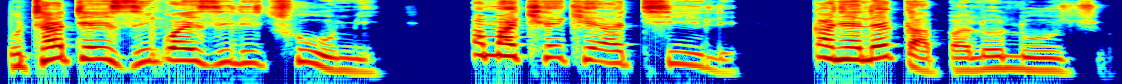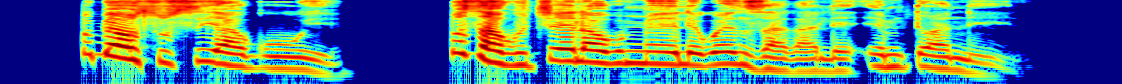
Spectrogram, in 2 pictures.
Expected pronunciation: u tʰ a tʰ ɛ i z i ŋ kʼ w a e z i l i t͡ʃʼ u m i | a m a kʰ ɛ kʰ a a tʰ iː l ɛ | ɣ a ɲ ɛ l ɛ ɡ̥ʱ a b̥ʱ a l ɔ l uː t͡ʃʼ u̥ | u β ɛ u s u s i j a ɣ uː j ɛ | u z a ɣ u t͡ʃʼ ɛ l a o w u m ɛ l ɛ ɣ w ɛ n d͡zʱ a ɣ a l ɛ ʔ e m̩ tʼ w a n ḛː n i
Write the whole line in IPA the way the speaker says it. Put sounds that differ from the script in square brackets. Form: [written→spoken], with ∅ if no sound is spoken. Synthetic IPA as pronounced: u tʰ a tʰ ɛ i z i ŋ kʼ w a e z i l i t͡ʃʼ u m i | a m a kʰ ɛ kʰ [a→ɛ] a tʰ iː l ɛ | ɣ a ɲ ɛ l ɛ ɡ̥ʱ a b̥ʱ a l [ɔ→o] l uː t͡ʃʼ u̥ | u β ɛ u s u s i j a ɣ uː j ɛ | u z a ɣ u t͡ʃʼ ɛ l a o [w→ɣ] u m ɛ l ɛ ɣ w ɛ n d͡zʱ a ɣ a l ɛ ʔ e m̩ tʼ w a n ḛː n i

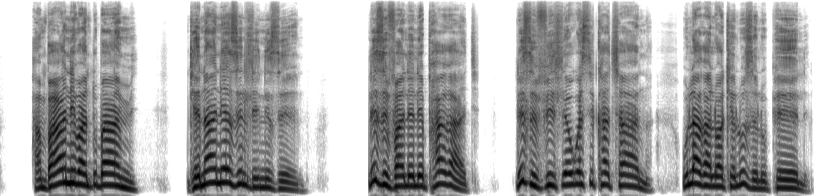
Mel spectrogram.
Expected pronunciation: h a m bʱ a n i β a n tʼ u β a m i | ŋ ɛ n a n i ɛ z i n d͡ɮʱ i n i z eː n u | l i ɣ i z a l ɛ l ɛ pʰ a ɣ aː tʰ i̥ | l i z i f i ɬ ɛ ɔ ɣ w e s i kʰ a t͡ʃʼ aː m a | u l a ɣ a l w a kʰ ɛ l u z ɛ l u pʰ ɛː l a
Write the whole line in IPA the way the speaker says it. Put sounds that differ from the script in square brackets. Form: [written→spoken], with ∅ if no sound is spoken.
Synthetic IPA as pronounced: h a m bʱ a n i β a n tʼ u β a m i | ŋ ɛ n a n i [ɛ→e] z i n d͡ɮʱ i n i z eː n u | l i [ɣ→z] i [z→v] a l ɛ l ɛ pʰ a ɣ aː tʰ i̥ | l i z i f i ɬ ɛ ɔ ɣ w e s i kʰ a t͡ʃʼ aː [m→n] a | u l a ɣ a l w a kʰ ɛ l u z ɛ l u pʰ ɛː l [a→ɛ]

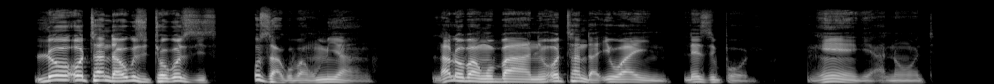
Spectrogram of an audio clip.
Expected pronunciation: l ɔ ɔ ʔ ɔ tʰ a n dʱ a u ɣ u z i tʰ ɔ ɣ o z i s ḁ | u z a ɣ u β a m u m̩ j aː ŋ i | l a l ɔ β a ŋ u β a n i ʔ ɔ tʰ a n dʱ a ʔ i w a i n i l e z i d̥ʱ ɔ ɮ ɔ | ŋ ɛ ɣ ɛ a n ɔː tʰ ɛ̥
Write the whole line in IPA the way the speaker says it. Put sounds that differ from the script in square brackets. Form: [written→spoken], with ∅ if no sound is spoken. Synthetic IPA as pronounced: l ɔ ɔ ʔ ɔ tʰ a n dʱ a u ɣ u z i tʰ ɔ ɣ o z i s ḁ | u z a ɣ u β a [m→ŋ] u m̩ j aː ŋ [i→a] | l a l ɔ β a ŋ u β a n i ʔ ɔ tʰ a n dʱ a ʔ i w a i n i l e z i [d̥ʱ→b̥ʱ] ɔ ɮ ɔ | ŋ ɛ ɣ ɛ a n ɔː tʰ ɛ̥

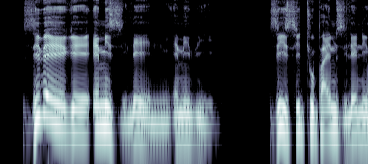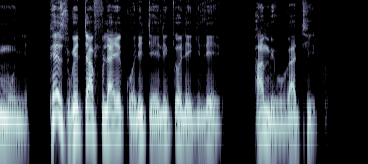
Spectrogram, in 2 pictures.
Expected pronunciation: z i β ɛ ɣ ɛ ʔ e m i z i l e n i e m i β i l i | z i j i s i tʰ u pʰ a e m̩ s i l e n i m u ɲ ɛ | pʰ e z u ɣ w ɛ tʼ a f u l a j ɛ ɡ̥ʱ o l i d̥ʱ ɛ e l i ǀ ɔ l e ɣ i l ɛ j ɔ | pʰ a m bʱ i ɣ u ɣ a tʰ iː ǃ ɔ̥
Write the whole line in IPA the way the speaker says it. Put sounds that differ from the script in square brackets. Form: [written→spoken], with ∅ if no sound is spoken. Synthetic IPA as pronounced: z i β ɛ ɣ ɛ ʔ e m i z i l e n i e m i β i l i | z i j i s i tʰ u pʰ a e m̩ [s→z] i l e n i m u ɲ ɛ | pʰ e z u ɣ w ɛ tʼ a f u l a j ɛ ɡ̥ʱ o l i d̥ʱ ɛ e l i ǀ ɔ l e ɣ i l ɛ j ɔ | pʰ a m bʱ i ɣ u ɣ a tʰ iː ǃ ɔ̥

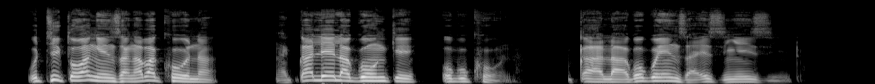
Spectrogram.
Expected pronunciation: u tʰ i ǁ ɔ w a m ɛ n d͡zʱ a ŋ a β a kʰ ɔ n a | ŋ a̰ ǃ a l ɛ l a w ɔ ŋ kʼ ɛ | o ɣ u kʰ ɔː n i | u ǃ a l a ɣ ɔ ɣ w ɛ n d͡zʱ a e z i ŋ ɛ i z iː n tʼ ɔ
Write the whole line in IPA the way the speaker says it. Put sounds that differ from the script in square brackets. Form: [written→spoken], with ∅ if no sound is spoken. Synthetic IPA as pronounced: u tʰ i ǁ ɔ w a [m→ŋ] ɛ n d͡zʱ a ŋ a β a kʰ ɔ n a | ŋ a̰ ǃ a l ɛ l a [w→ɣ] ɔ ŋ kʼ ɛ | o ɣ u kʰ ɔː n [i→a] | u ǃ a l a ɣ ɔ ɣ w ɛ n d͡zʱ a e z i [ŋ→ɲ] ɛ i z iː n tʼ ɔ

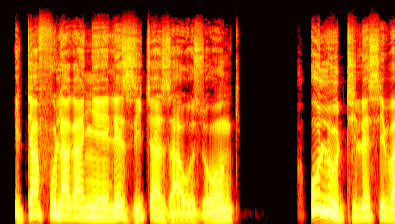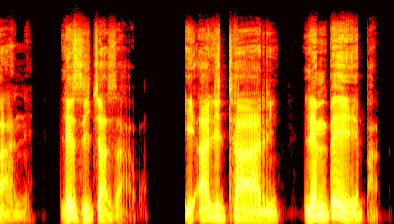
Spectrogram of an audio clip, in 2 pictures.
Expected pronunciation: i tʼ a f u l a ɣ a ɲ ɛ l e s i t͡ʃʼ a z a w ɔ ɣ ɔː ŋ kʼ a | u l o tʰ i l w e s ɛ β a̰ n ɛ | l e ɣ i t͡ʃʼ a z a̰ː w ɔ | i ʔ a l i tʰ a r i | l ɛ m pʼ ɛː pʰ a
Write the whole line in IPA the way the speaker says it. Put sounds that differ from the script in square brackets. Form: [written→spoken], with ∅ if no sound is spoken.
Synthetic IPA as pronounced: i tʼ a f u l a ɣ a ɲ ɛ l e [s→z] i t͡ʃʼ a z a w ɔ [ɣ→z] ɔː ŋ kʼ [a→ɛ] | u l [o→u] tʰ i l w e s [ɛ→i] β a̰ n ɛ | l e [ɣ→z] i t͡ʃʼ a z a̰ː w ɔ | i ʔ a l i tʰ a r i | l ɛ m pʼ ɛː pʰ a

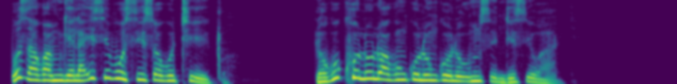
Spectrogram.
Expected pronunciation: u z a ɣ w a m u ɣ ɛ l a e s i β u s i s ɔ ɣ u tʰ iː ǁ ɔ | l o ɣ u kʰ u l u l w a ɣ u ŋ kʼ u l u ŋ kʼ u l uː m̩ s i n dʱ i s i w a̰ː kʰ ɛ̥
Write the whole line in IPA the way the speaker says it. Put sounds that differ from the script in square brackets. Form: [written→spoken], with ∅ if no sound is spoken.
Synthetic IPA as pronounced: u z a ɣ w a m u ɣ ɛ l a [e→i] s i β u s i s ɔ ɣ u tʰ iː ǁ ɔ | l o ɣ u kʰ u l u l w a ɣ u ŋ kʼ u l u ŋ kʼ u l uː m̩ s i n dʱ i s i w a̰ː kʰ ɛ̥

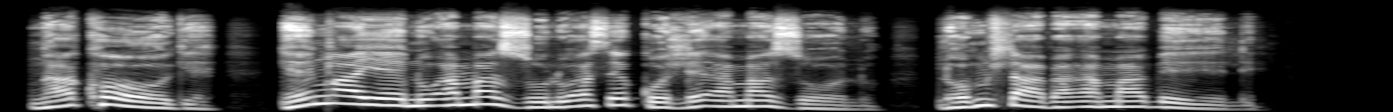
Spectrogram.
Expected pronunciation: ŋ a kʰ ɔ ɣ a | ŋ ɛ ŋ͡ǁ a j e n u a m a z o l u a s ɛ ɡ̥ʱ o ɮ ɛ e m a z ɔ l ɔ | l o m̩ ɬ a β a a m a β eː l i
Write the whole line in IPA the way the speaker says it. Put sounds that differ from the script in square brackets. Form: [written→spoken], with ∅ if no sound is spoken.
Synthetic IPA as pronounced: ŋ a kʰ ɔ ɣ [a→ɛ] | ŋ ɛ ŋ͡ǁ a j e n u a m a z [o→u] l u a s ɛ ɡ̥ʱ [o→ɔ] ɮ ɛ [e→a] m a z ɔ l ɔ | l o m̩ ɬ a β a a m a β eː l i

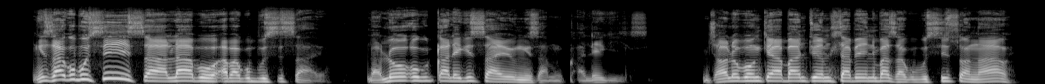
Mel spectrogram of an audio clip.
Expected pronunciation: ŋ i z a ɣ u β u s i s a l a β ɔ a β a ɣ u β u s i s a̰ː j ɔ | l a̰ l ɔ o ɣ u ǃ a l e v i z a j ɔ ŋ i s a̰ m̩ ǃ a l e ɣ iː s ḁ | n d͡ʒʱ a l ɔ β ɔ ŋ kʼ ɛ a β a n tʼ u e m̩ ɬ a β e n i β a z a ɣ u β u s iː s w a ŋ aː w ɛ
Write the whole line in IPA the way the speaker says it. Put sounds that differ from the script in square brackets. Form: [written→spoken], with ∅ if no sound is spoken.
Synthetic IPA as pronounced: ŋ i z a ɣ u β u s i s a l a β ɔ a β a ɣ u β u s i s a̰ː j ɔ | l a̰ l ɔ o ɣ u ǃ a l e [v→ɣ] i [z→s] a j ɔ ŋ i [s→z] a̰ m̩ ǃ a l e ɣ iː s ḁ | n d͡ʒʱ a l ɔ β ɔ ŋ kʼ ɛ a β a n tʼ u e m̩ ɬ a β e n i β a z a ɣ u β u s [iː→i] s w a ŋ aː w ɛ

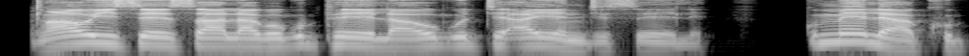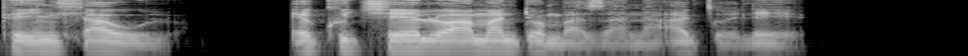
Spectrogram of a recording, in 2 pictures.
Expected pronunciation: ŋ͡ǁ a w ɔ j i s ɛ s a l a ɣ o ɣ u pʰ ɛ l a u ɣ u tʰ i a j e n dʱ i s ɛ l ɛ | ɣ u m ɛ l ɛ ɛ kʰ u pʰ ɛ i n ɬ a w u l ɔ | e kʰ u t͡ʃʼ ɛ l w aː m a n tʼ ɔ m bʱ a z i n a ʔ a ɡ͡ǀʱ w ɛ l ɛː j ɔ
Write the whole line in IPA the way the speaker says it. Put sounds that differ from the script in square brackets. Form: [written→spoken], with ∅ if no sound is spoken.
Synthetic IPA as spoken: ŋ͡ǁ a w [ɔ→u] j i s ɛ s a l a ɣ o ɣ u pʰ ɛ l a u ɣ u tʰ i a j e n dʱ i s ɛ l ɛ | ɣ u m ɛ l ɛ [ɛ→a] kʰ u pʰ ɛ i n ɬ a w u l ɔ | e kʰ u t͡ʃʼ ɛ l w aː m a n tʼ ɔ m bʱ a z [i→a] n a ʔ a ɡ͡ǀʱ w ɛ l ɛː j ɔ

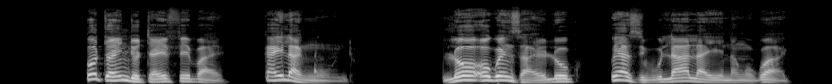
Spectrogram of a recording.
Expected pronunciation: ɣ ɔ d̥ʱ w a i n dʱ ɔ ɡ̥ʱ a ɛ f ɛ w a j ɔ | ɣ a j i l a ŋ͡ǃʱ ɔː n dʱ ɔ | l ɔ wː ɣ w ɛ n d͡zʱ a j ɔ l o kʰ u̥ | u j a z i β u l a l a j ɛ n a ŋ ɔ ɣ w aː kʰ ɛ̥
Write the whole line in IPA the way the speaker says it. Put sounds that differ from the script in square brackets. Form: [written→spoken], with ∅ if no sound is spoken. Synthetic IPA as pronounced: ɣ ɔ d̥ʱ w a i n dʱ ɔ [ɡ̥ʱ→d̥ʱ] a ɛ f ɛ [w→β] a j ɔ | ɣ a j i l a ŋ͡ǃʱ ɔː n dʱ ɔ | l ɔ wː ɣ w ɛ n d͡zʱ a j ɔ l o kʰ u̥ | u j a z i β u l a l a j ɛ n a ŋ ɔ ɣ w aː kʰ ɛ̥

